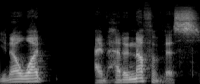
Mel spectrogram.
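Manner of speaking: ordinary talk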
